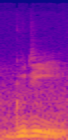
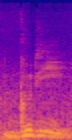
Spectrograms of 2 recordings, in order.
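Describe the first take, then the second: First: The two words are linked together. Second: The same.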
